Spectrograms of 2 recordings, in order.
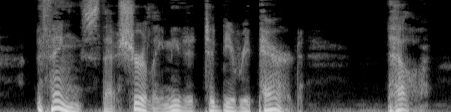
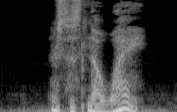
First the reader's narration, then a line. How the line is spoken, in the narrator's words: he breathed, his stomach clenching in fear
